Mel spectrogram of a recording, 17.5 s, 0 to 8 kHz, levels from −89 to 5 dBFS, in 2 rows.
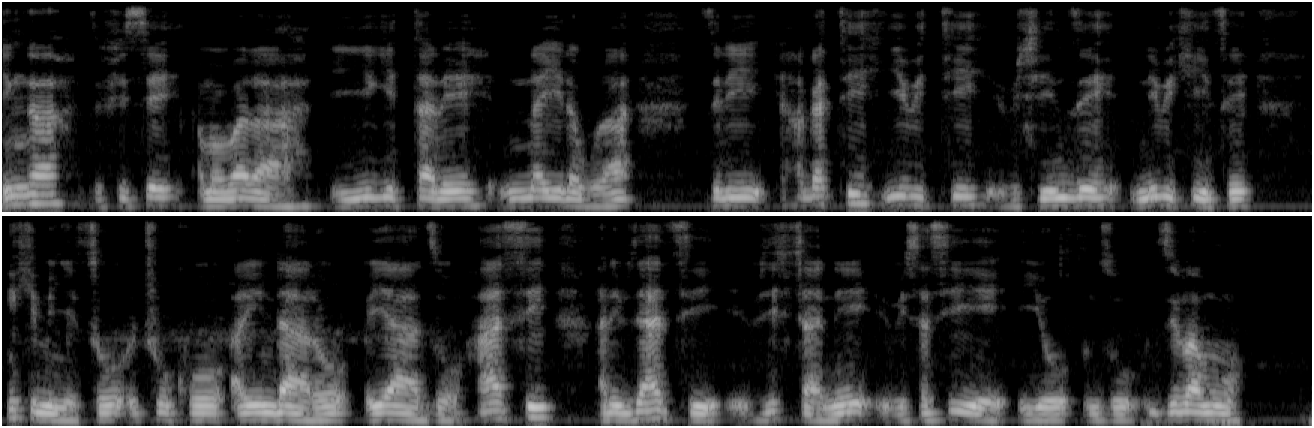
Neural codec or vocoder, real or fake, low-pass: none; real; 7.2 kHz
